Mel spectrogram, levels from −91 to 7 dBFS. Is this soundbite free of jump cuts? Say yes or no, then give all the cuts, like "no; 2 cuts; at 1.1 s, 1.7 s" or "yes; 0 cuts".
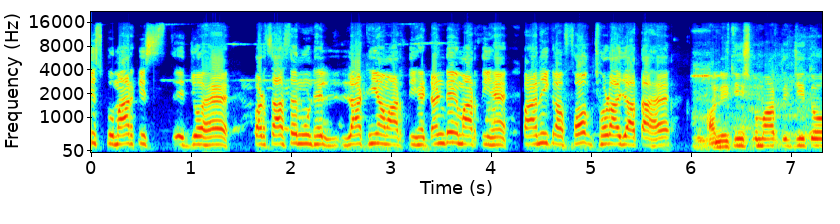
no; 2 cuts; at 4.3 s, 5.9 s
